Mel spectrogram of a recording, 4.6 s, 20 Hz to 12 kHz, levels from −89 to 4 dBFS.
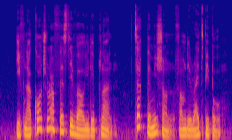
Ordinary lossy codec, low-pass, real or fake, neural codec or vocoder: none; 10.8 kHz; real; none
